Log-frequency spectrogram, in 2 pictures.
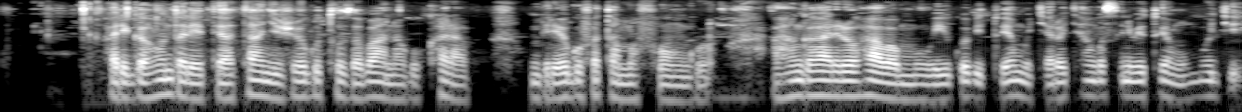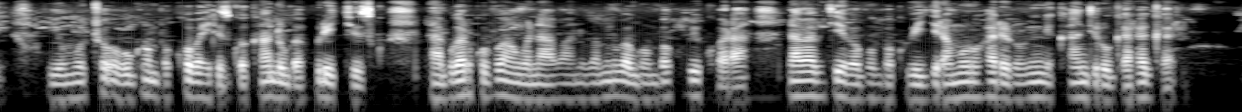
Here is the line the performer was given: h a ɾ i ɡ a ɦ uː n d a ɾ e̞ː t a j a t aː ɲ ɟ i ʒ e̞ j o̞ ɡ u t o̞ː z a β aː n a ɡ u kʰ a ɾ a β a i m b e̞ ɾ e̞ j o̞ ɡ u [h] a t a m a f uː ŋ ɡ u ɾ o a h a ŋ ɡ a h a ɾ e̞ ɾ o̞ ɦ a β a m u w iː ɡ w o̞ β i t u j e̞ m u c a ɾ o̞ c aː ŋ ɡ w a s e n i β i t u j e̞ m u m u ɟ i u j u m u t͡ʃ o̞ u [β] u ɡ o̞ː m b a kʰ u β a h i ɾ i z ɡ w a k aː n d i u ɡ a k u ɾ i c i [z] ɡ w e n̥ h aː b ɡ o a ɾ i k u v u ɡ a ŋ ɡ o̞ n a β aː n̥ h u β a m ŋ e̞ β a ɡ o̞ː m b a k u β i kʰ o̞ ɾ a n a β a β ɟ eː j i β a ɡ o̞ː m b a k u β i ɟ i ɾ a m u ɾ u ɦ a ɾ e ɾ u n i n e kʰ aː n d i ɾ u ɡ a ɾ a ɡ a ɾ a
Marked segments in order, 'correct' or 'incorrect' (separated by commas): incorrect, correct, correct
